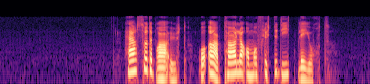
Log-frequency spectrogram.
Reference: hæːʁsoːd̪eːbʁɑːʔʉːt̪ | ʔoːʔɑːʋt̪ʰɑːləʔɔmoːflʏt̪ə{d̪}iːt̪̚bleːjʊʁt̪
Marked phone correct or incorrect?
correct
